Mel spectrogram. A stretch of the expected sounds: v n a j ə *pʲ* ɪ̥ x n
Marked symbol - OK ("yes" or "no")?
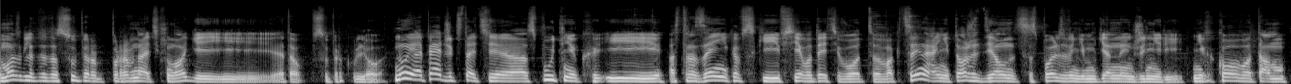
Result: no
